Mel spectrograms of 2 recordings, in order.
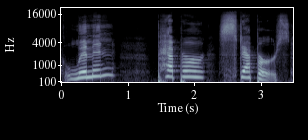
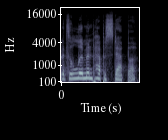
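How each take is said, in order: First: Lemon pepper steppers drawn out very slowly, higher; a student slowing it down, drawn out. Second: Lemon pepper stepper rattled off fast as one word; the teacher showing the real way, quick; quick natural. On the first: Retold or imitated. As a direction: stretch each word as kids mocking slow. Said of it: "They're like". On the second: Shown as a demonstration. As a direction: say it quick and run together. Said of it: "you can't say it like that".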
